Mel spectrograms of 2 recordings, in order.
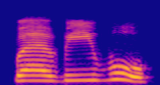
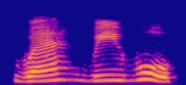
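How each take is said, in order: Both takes have the same delivery.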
